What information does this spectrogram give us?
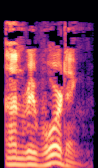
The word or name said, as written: unrewarding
